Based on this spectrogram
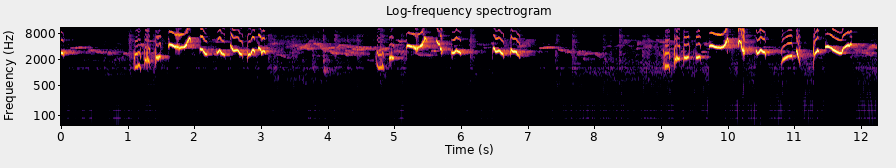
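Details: Oriental magpie-robin delivering fierce, wide-beaked song: three long outbursts of rapid, shrill whistled notes swooping up and down, separated by quiet spells of a few seconds.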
